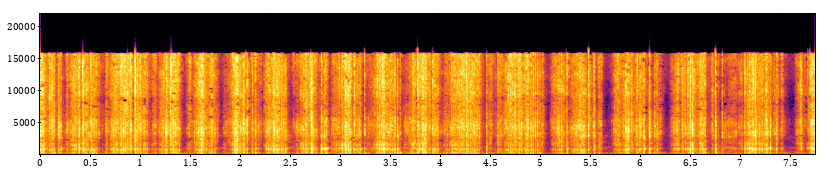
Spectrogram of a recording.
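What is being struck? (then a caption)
Foam kitchen sponge with scouring layer. A small, porous rectangular foam kitchen sponge with a scouring layer is held by hand and scratched and squeezed with the fingertips. It gives a continuous, close, dry scratching and crinkling texture, mostly in the low-mid range, with rapid rough strokes rising and falling in loudness.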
